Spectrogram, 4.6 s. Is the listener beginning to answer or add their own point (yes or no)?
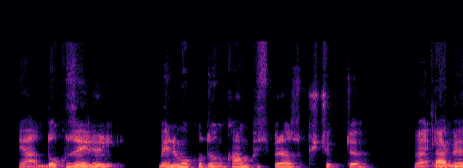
yes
